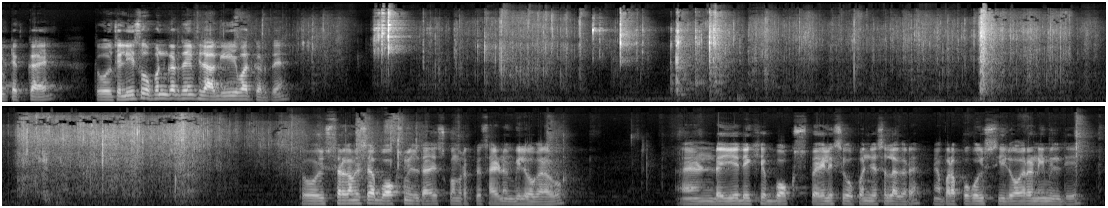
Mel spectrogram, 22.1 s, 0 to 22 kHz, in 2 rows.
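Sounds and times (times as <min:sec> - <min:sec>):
packaging crinkling and rustling: 0:01.8 - 0:15.4.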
